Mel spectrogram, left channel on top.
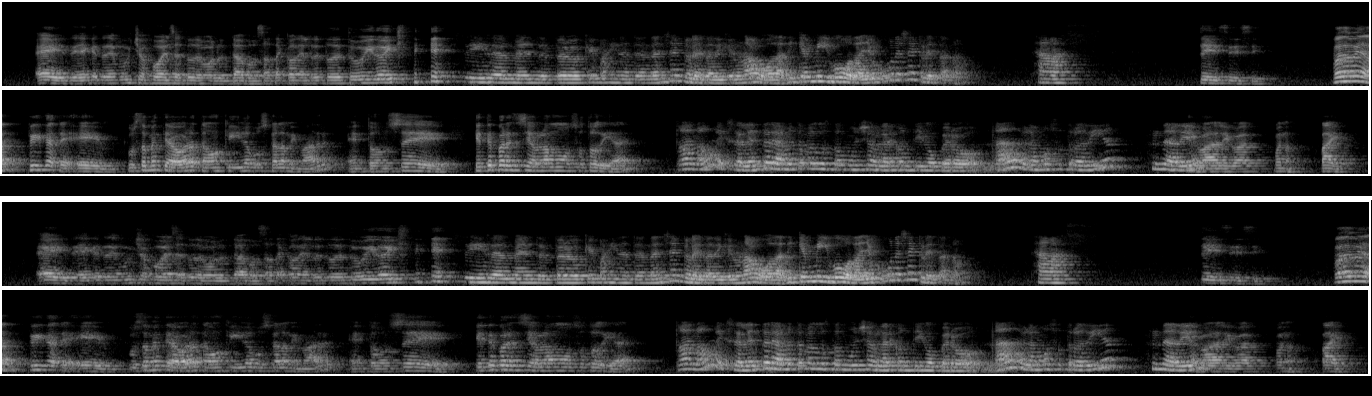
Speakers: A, on the left; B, on the right.
A: Ey, tienes que tener mucha fuerza tú de voluntad, pues ata con el resto de tu vida y <laughs>
B: Sí, realmente, pero es que imagínate, andar en chancleta, di que en una boda, di que en mi boda, yo con una chancleta, no, jamás.
A: Sí, sí, sí. Bueno, mira, fíjate, em, justamente ahora tengo que ir a buscar a mi madre. Entonces, ¿qué te parece si hablamos otro día, eh?
B: Ah, no, excelente. Realmente me gustó mucho hablar contigo, pero nada, hablamos otro día. <laughs> Adiós.
A: Igual, igual. Bueno, bye.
